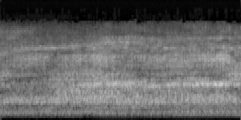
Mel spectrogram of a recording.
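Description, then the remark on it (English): A loud truck engine roars steadily for a few seconds, a dense, even rumble with a broad noisy hiss and no voices. “That's a loud truck.”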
